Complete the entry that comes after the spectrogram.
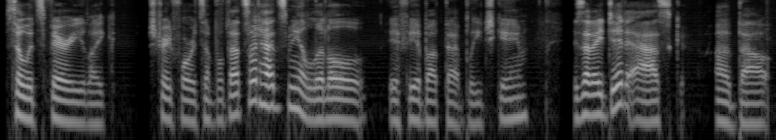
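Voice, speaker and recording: A man's voice: medium pitch, no echo. A man giving casual, off-the-cuff commentary as a streamer, blunt and sweary, rambling and often trailing off mid-thought.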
